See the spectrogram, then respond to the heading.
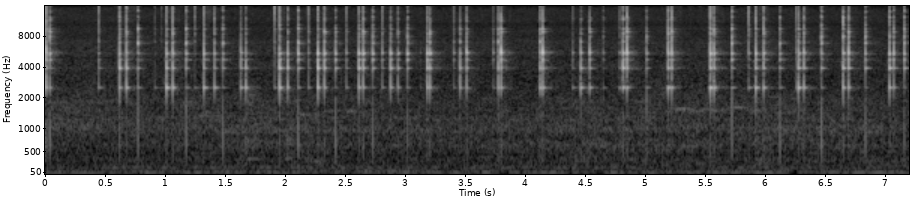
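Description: Long nails tap along the body and base of a clear glass cold brew coffee bottle with a paper label, hollow and mostly empty. The result is a quick, irregular run of bright, high glassy clinks that die away almost at once, with little low end beneath them.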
